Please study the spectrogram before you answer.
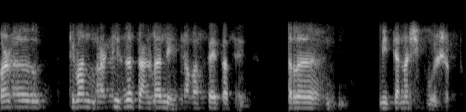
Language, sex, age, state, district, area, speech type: Marathi, male, 45-60, Maharashtra, Pune, urban, conversation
